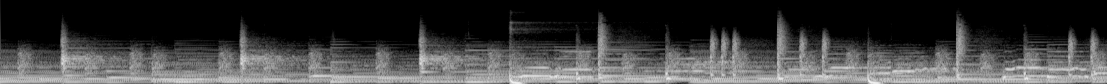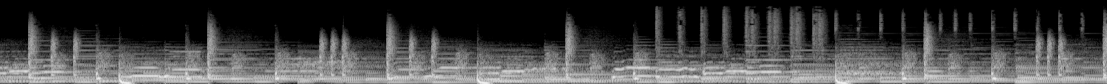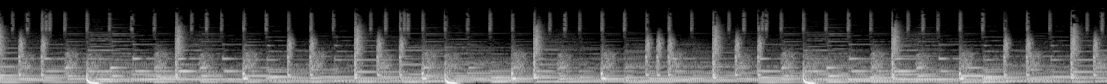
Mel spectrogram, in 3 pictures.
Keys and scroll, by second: 17.4 space.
